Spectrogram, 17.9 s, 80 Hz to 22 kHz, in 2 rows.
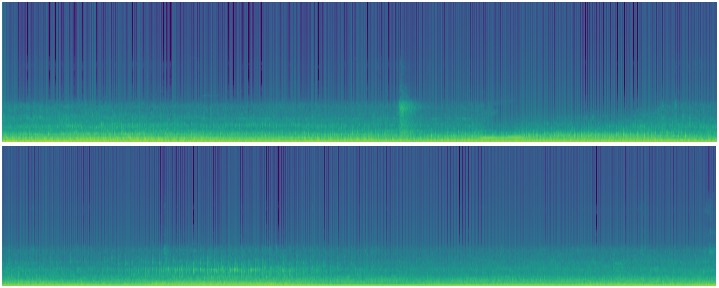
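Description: Lamborghini Urus's twin-turbocharged V8 idling steadily with a deep, even note, shortly after a cold start, with vapour coming from its exhaust.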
